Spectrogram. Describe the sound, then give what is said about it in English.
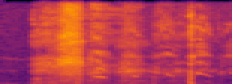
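A person yawns: a breathy, drawn-out inhale that trails into a soft, wavering vocal moan before ending with a brief catch of breath. “Sometimes when people yawn, they sound like a Homestar Runner character.”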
